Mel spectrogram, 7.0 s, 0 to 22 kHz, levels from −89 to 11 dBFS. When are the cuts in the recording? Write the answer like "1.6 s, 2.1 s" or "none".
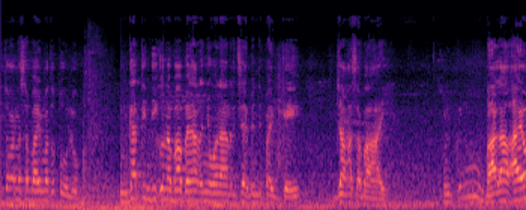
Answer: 1.5 s

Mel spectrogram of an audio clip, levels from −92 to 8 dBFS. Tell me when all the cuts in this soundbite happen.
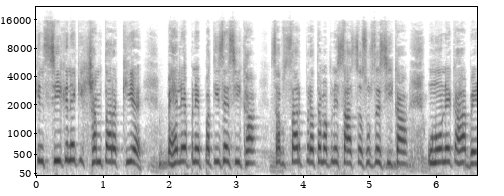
none

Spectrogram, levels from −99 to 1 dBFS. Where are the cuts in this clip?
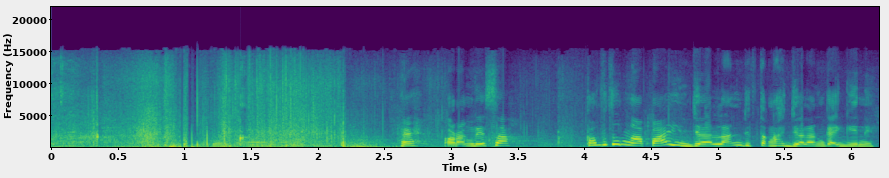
none

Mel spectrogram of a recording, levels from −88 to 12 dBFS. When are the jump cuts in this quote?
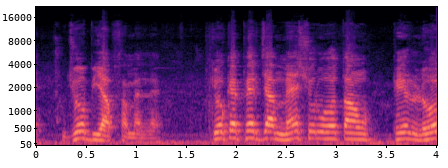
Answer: none

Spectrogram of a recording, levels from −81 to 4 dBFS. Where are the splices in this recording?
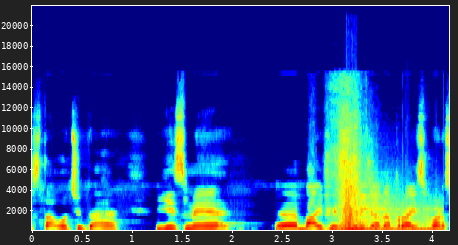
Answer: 3.2 s

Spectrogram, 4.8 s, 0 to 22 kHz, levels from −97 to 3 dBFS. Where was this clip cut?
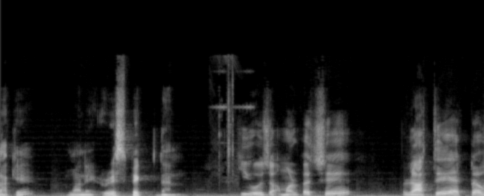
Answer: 2.4 s

